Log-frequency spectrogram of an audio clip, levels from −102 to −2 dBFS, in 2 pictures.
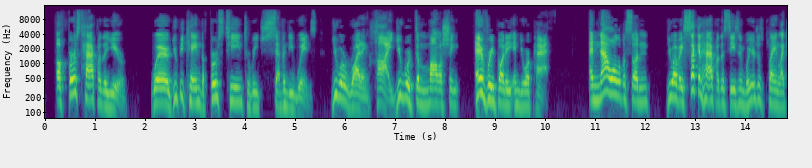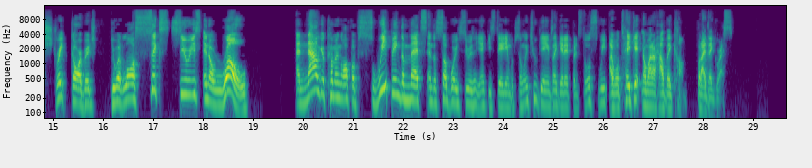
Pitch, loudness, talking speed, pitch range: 160 Hz, -24 LUFS, 195 wpm, 140-195 Hz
